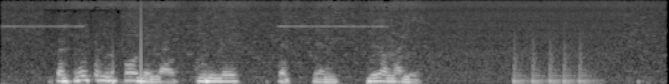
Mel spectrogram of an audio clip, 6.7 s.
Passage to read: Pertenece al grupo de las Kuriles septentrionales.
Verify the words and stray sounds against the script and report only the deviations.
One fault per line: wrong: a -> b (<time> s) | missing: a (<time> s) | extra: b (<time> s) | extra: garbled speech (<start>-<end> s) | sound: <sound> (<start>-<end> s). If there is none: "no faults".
sound: thud (5.1-6.1 s)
